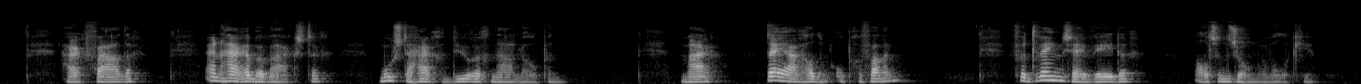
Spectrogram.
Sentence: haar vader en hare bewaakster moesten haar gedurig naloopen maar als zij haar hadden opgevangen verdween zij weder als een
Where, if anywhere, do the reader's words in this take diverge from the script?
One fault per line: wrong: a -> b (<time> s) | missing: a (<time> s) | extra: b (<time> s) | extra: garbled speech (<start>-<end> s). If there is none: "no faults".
missing: als (7.2 s)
